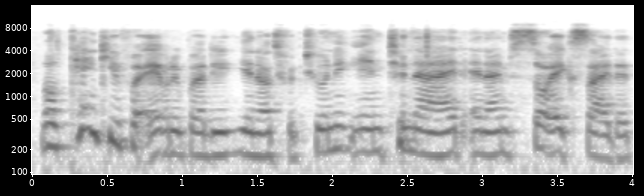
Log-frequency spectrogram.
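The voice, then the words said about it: Excited voice. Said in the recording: “You can already actually hear in my voice. I'm too excited”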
